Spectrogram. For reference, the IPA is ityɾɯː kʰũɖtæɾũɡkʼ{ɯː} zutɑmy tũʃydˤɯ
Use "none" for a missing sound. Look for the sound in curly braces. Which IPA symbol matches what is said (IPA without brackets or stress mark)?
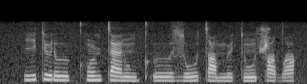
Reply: ɯː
